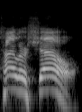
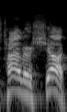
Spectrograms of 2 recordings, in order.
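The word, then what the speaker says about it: Tyler Shough: Hey, what do we think about Tyler Shaw or Tyler Shoe? It's Tyler Shuck. It rhymes with, his name is Tyler Shuck. Let's take a break. It rhymes with yuck.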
